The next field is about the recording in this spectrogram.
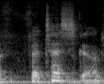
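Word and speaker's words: Fetească: Merlot yep and now we're trying a fetoscope that's the correct way of pronouncing it a great traditional grape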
